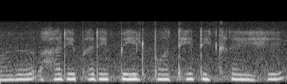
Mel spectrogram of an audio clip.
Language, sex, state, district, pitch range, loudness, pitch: Hindi, female, Chhattisgarh, Raipur, 230-240 Hz, -13 LUFS, 240 Hz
